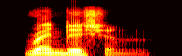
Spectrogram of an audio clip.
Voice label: "rendition", British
